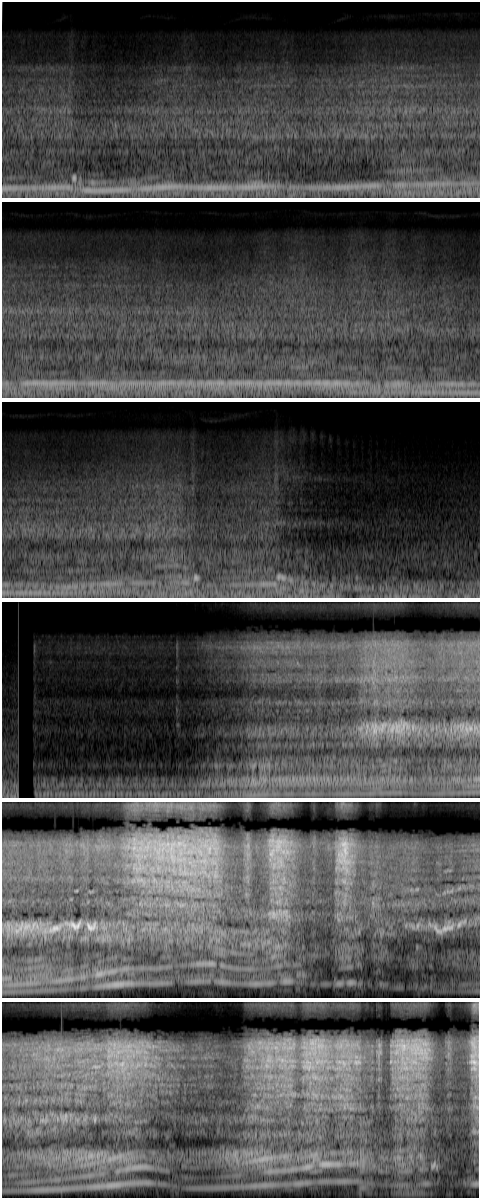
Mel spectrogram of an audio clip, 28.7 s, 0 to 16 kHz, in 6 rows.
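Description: A V8 car driving, heard from inside the cabin: the engine rises and falls in pitch, then holds a steady drone while cruising. After a cut about halfway through, a V8 revs hard up and down again and again with tyre squeal, as the rear tyres spin through skids.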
